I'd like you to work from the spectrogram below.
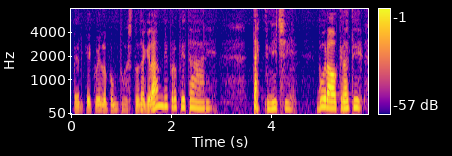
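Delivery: usual speaking voice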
